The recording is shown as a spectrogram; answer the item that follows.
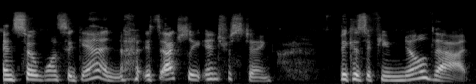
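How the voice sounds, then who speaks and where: A woman's voice: mid-range voice, lively intonation, moderate pace, no room sound. Boston-accented woman co-host, coaching, dry close sound, mid voice. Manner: coaching, asks rhetorical questions, repeats herself. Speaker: podcast co-host. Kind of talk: reflective spiritual discussion.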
